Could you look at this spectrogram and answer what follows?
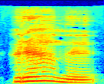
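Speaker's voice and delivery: mild, uneasy groan; faintly dismayed; uncertain moan. A narrator's reading. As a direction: let out a worried little groan. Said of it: "jęknął niepewnie".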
